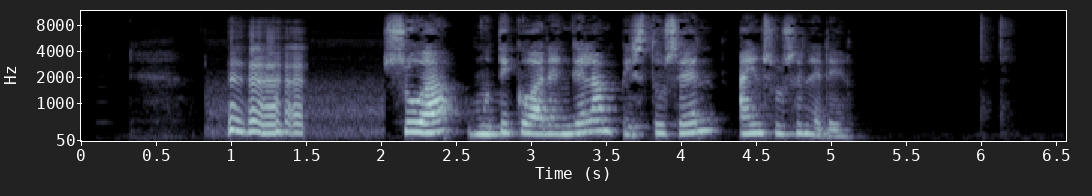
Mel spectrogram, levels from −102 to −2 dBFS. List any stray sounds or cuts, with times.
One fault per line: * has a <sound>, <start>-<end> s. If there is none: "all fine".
* has a laugh, 1.0-1.5 s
